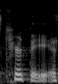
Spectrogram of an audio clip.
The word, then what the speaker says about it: Kirti: Okay, it's Kirti. It's a soft T. – Kirti.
